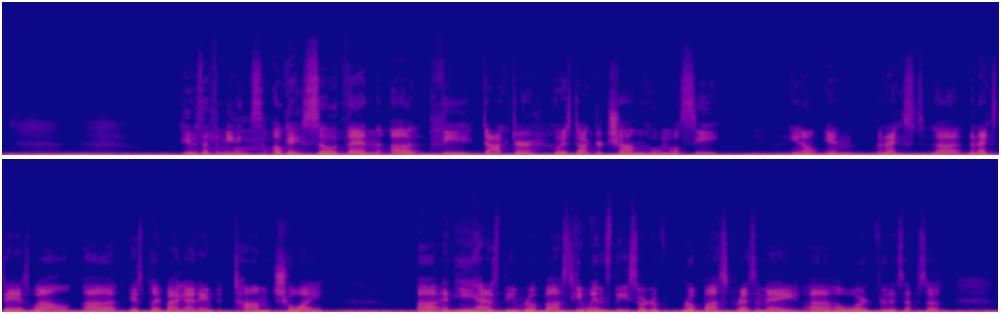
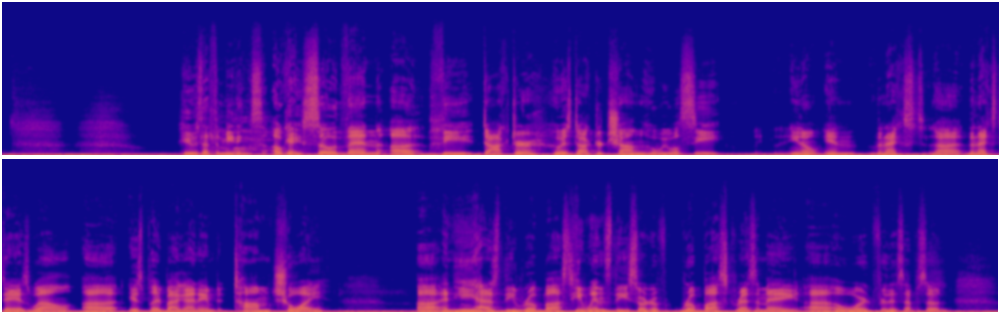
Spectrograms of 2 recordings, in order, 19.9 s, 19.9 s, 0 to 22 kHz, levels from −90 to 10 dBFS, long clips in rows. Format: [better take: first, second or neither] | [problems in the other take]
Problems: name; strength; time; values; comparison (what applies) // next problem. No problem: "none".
second | low rumble; loud; throughout; 7 dB below the speech; faint in the second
